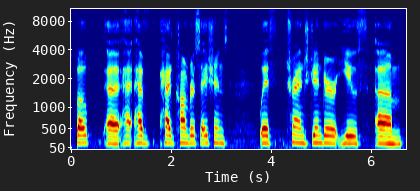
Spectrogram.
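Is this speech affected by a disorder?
Yes: stutter; got through sponsor ad read fluently despite stutter, surprised by this; here repeated sounds, prolonged sounds.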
